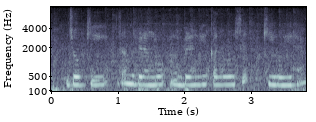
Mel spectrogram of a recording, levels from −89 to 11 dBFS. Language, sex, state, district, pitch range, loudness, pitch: Hindi, female, Bihar, Samastipur, 240-250 Hz, -16 LUFS, 240 Hz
